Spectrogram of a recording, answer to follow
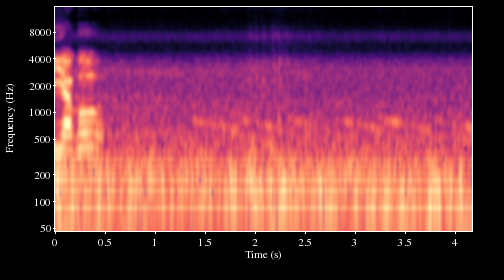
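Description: Car cabin road noise while driving: a steady low rumble, with a man's voice briefly at the very start. A faint short falling tone repeats about three times a second from about a second in.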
